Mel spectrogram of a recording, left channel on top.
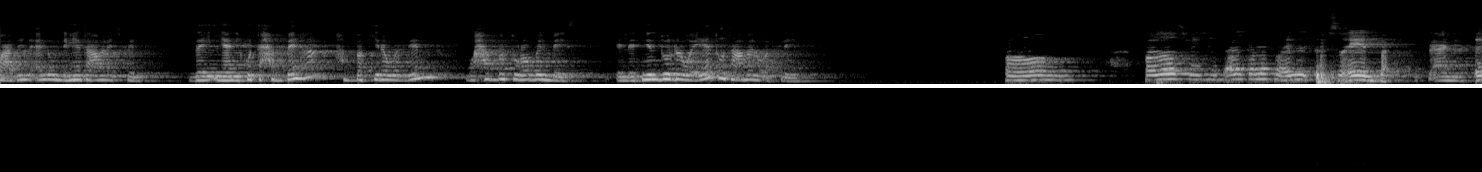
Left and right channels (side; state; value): right; silent; 58 dB below the other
